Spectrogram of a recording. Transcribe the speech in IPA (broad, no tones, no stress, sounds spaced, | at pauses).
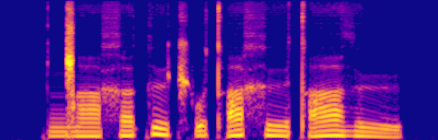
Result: ŋ͡ǁ aː x ɐ k ɨː t͡ʃʼ u tʼ a x ɨː tʼ aː ð ʉː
